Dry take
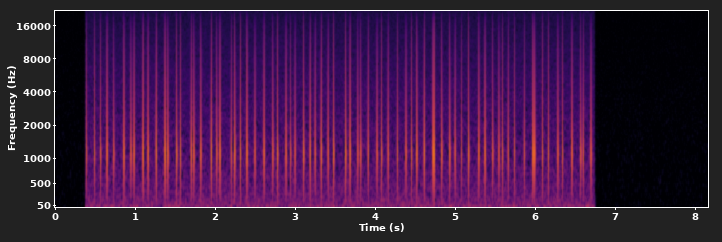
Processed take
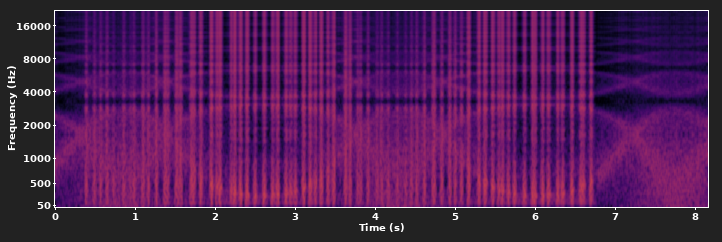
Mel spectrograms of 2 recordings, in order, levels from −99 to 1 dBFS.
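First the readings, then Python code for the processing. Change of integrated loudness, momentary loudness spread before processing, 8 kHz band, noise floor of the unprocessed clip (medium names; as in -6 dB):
-8.0 dB, 5 LU, +1.0 dB, -78 dBFS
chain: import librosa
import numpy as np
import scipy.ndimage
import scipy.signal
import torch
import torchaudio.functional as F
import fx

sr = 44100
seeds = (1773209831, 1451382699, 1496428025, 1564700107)

p1 = fx.octave_mirror(x, sr, pivot_hz=720.0)
p2 = fx.quant_dither(p1, sr, seeds[0], bits=8, dither='triangular')
p3 = p1 + (p2 * librosa.db_to_amplitude(-8.5))
p4 = fx.wah_lfo(p3, sr, hz=0.29, low_hz=240.0, high_hz=2800.0, q=5.1)
p5 = fx.sample_hold(p4, sr, seeds[1], rate_hz=3300.0, jitter_pct=0)
p6 = fx.spectral_comp(p5, sr, ratio=4.0)
y = p6 * librosa.db_to_amplitude(7.5)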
